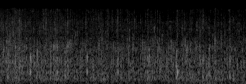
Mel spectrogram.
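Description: Audience applauding: a steady patter of many hands clapping at a moderate level.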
